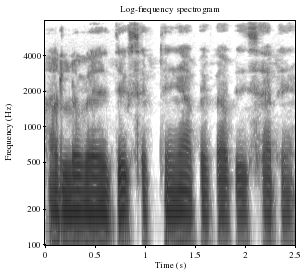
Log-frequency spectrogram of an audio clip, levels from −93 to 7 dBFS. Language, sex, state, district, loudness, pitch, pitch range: Hindi, male, Bihar, Araria, -17 LUFS, 90 Hz, 90-95 Hz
